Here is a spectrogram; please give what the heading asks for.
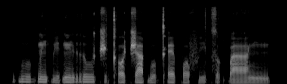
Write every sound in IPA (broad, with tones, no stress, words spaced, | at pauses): ɓuː˦k͡pĩ˦k͡pi˨ɗĩ˦ ruː˦t͡ʃɪ˨kʼɔ˦ t͡ʃa˦ ɓo˨kʼɛ˦ pɔ˨ fi˨t͡sɔ˨k͡paː˨˦ŋĩ˨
